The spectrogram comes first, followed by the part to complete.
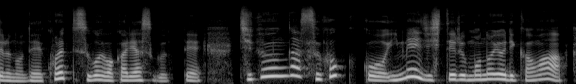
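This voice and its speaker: A woman with a fairly high pitch and a dark, mellow tone talks at a fairly quick pace with very wide pitch swings, on a very clean recording with a silent background. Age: 30s. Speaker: clinic director and radio host. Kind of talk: casual solo radio talk. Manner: hesitant with fillers.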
